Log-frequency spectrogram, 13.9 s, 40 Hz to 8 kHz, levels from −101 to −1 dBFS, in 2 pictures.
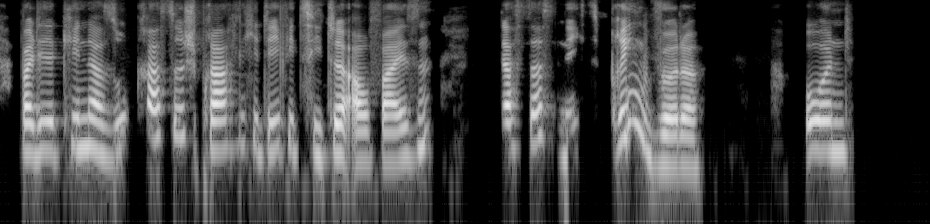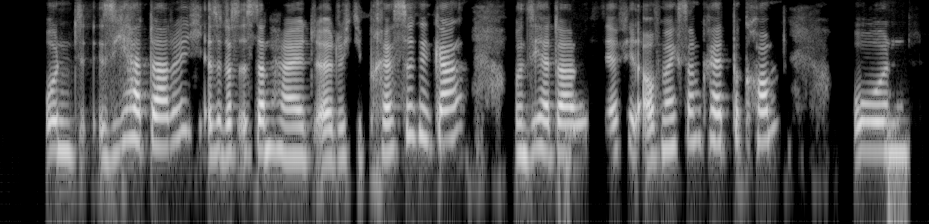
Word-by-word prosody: weil 215 0 +6
diese 225 +1 -2
Kinder 240 -1 +1
so 225 +5 -8
krasse 310 -1 +1
sprachliche 235 +1 +3
Defizite 210 -3 0
aufweisen, 180 +6 +2 0.5
dass 220 0 +3
das 275 +4 -2
nichts 460 - -12
bringen 310 - +1
würde.“ 160 -1 +3 0.8
Und 225 0 0 0.9
und 225 -3 -3
sie 210 +10 -6
hat 285 -2 +4
dadurch 285 +8 +2
also, 230 - -3
das 215 0 -2
ist 220 - -7
dann 225 0 +3
halt, 200 -1 +1
äh, 185 - +4
durch 195 +1 -9
die 195 - -17
Presse 225 - -1
gegangen 300 +2 +2 0.4
und 215 -1 -3
sie 240 - -3
hat 220 - +1
dadurch 215 0 +3
sehr 205 - -2
viel - - -6
Aufmerksamkeit 270 +8 -1
bekommen 285 +3 0 0.6
und 225 -1 -2
225 Hz, 160 wpm, -23 LUFS, 210-265 Hz, 0.9 s, weil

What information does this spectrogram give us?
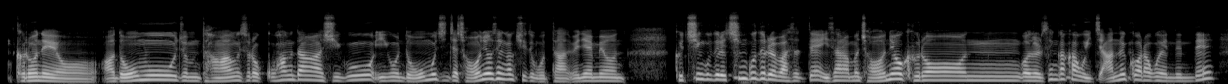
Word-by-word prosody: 그러네요. 150 -7 +2
아 145 +2 0
너무 210 +6 +3
좀 170 -2 -3
당황스럽고 165 +3 -1
황당하시고 205 0 0
이건 170 +1 -2
너무 165 +10 0
진짜 180 -2 -3
전혀 175 +9 +2
생각지도 235 -9 -1
못한 140 0 -3
왜냐면 165 0 -1 0.5
그 200 - -4
친구들의 230 -1 +1
친구들을 270 -2 +2
봤을 170 -4 -1
때 210 -2 -1
이 155 - 0
사람은 180 +1 -1
전혀 170 +12 +2
그런 190 -2 0
거를 175 -1 +2
생각하고 225 -3 -1
있지 145 - -4
않을 230 +5 0
거라고 190 -6 0
했는데 160 - -3
180 Hz, 345 characters per minute, -23 LUFS, 165-210 Hz, 0.5 s, 너무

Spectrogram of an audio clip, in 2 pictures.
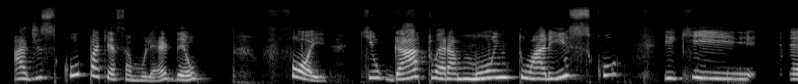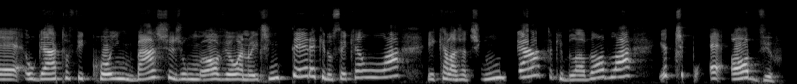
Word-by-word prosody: A 265 +2 0
desculpa 390 - -2
que 365 - -8
essa 240 -2 -3
mulher 185 +3 -4
deu, 240 +3 -1 0.6
foi 215 - 0 0.3
que 310 - -3
o 310 - 0
gato 300 - +3
era 260 -2 +2
muito 310 +5 +3
arisco, 290 +12 0 0.6
e 285 -1 -2
que, 275 -4 -2 0.3
eh, 235 0 0
o 250 - 0
gato 250 +3 +2
ficou 265 -3 +1
embaixo 265 +6 +1
de 245 - -4
um 240 - 0
móvel 230 +1 +3
a - - +3
noite 220 +3 -2
inteira, 360 +6 0
que 340 - -2
não 230 - -2
sei 245 +2 -4
o - - -17
que 315 - -4
lá, 330 +4 +1 0.3
e 235 - -5
que 265 - -6
ela 230 -3 +3
já 220 0 -4
tinha 230 +3 -7
um 305 +4 +1
gato, 365 +2 +4
que 300 -4 -6
blá-blá-blá, 280 - 0 0.4
e 415 - -1
tipo, 430 +1 -9
é 275 - +1
óbvio, 245 - +2
265 Hz, 170 wpm, -22 LUFS, 240-325 Hz, 0.6 s, gato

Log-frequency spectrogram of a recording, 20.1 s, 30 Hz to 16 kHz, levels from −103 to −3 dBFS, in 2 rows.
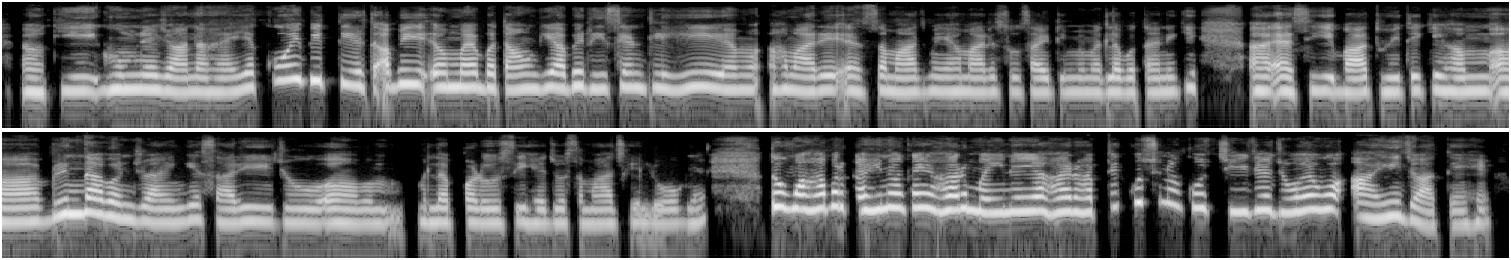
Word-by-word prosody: अ, 185 -1 +1
कि 195 -2 -4
घूमने 215 0 +2
जाना 190 -1 0
है 185 0 -3
या 235 - +1
कोई 340 +2 +2
भी 335 -1 +3
तीर्थ 260 -5 -2
अभी 275 +2 +2
अ, 235 +1 +2
मैं 235 0 +3
बताऊँगी 220 +1 0
अभी 235 +2 +3
रिसेंटली 225 0 -3
ही 235 +1 0
हम 210 0 -2
हमारे 210 -1 -1
अ, - - -2
समाज 185 -1 -2
में 195 0 -5
या 190 0 -3
हमारे 190 0 -3
सोसाइटी 185 0 -6
में 185 0 -6
मतलब 185 0 -2
होता 185 0 -5
नहीं 190 +1 -4
कि 230 +4 -6 0.4
अ, 200 0 +3
ऐसी 195 +1 -1
बात 180 +1 +2
हुई 185 0 -2
थी 200 - -1
कि 210 +2 -3
हम 195 +1 -1
अ, 185 0 +2
वृंदावन 275 -3 +4
जाएँगे 185 +3 -2
सारी 185 +2 -3
जो 180 -1 -4 0.2
अम 170 +1 -4
मतलब 180 0 -2
पड़ोसी 180 0 -3
हैं 175 - -3
जो 175 +1 -5
समाज 170 -1 -7
के - - -10
लोग 170 - -7
हैं। 180 - -7 0.4
तो 395 0 +8
वहाँ 360 0 +6
पर 405 0 +5
कहीं 330 +2 +5
न 380 0 +5
कहीं 380 -1 +5
हर 340 - +7
महीने 300 0 +2
या 320 0 +5
हर 305 +2 +3
हफ़्ते 300 +5 -3
कुछ - - 0
न 445 - -1
कुछ 375 -2 0
चीज़ें 315 +1 0
जो 295 +1 0
हैं 335 +2 +5
वो 350 0 +4
आ 240 - +4
ही 240 +3 +1
जाते 160 -6 -4
हैं। 175 +1 -9
205 Hz, 215 wpm, -22 LUFS, 185-255 Hz, 0.4 s, तो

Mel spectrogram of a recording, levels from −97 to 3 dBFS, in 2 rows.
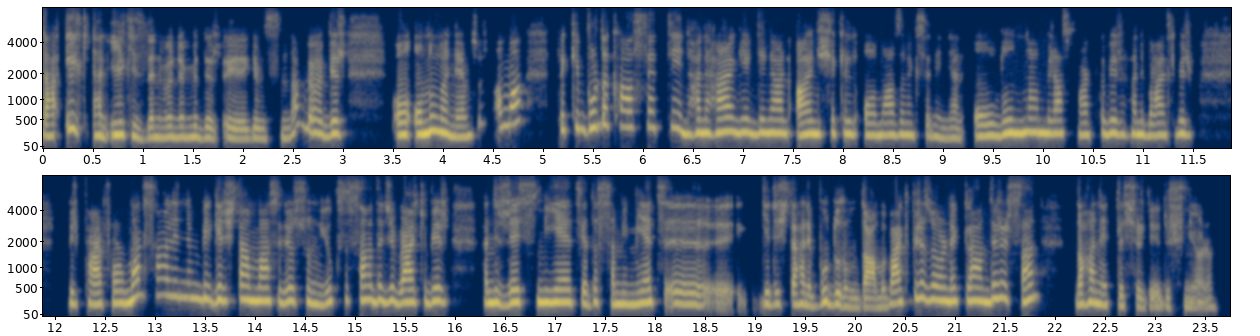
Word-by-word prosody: Daha 200 0 +3
ilk 320 -3 0
hani, 200 -2 0
ilk 220 -1 +2
izlenim 175 -1 -3
önemlidir, 175 -2 -4
eee, 160 -4 -3
gibisinden 165 - -8
böyle 245 -6 0
bir 235 0 +1 0.4
o 220 +1 +3
onun 240 +6 +6
önemsiz 200 - 0
ama 400 +2 +3 0.4
peki, 300 +1 -3
burada 340 +4 +1
kastettiğin, 345 -5 -3
hani, 245 +2 +3
her 255 +3 +3
girdiğin 250 -1 +2
yerde 245 -1 +2
aynı 230 +1 +5
şekilde 235 -1 -2
olmaz 215 +1 -2
demek 220 -1 -1
istediğin, 190 -5 -8
yani, 165 -1 -9
olduğundan 240 +6 +3
biraz 240 0 -1
farklı 220 +1 -4
bir` 235 -2 0
hani, 225 -2 +1
belki 215 +2 -4
bir 225 -2 -2 0.6
bir 205 -1 -3
performans 215 - +1
hâlinin 310 -5 -4
bir 280 - +1
girişten 255 +1 +1
mi 245 - +6
bahsediyorsun 240 -3 +1
yoksa 240 +7 -4
sadece 250 -2 0
belki 225 0 +2
bir, 240 -1 0 0.3
hani, 215 -3 +3
resmiyet 225 0 +3
ya 205 -3 -2
da 230 - -3
samimiyet, 200 +3 0
ııı, 195 -3 -2 0.5
gidişte, 200 -2 -3
hani, 185 -4 -2
bu 230 -2 +1
durumdan 150 -6 0
mı? 155 - -7
Belki 215 +2 +1
biraz 300 -3 -1
örneklendirirsen 250 +2 +2 0.4
daha 195 +5 +2
netleşir 180 -6 -4
diye - - -8
düşünüyorum. 75 - -10
225 Hz, 160 wpm, -23 LUFS, 200-250 Hz, 0.6 s, onun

